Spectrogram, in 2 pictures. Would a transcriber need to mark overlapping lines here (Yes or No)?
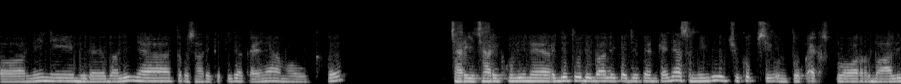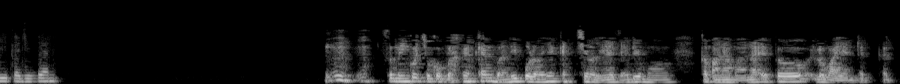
No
